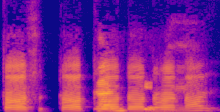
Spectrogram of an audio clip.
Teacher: जीभ जब दांत से टच होती है तब त का उच्चारण होता है।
